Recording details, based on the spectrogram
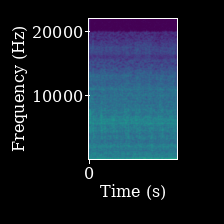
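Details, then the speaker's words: Old abandoned California car on a 1500-mile drive, right after replacing a fuel filter full of brown stuff: low, steady idle with an even rumble, no misses or knocks; gauges look good; normal idle. "She likes that new fuel filter. The old one was full of brown stuff. Oh, she's running great now. Wow. Sounds good. Sounds good."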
